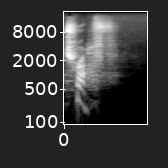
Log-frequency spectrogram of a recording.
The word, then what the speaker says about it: trough: It's a dialect version of trough. Trough, not trough. A trough, because trough is one of those many confusing words in English that is spelled O-U-G-H, even though it doesn't sound anything like it.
